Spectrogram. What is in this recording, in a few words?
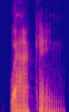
"whacking", American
